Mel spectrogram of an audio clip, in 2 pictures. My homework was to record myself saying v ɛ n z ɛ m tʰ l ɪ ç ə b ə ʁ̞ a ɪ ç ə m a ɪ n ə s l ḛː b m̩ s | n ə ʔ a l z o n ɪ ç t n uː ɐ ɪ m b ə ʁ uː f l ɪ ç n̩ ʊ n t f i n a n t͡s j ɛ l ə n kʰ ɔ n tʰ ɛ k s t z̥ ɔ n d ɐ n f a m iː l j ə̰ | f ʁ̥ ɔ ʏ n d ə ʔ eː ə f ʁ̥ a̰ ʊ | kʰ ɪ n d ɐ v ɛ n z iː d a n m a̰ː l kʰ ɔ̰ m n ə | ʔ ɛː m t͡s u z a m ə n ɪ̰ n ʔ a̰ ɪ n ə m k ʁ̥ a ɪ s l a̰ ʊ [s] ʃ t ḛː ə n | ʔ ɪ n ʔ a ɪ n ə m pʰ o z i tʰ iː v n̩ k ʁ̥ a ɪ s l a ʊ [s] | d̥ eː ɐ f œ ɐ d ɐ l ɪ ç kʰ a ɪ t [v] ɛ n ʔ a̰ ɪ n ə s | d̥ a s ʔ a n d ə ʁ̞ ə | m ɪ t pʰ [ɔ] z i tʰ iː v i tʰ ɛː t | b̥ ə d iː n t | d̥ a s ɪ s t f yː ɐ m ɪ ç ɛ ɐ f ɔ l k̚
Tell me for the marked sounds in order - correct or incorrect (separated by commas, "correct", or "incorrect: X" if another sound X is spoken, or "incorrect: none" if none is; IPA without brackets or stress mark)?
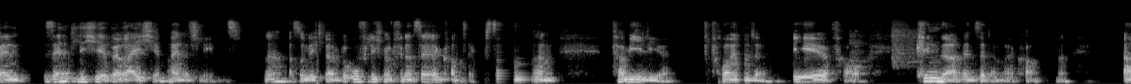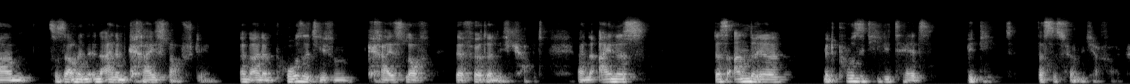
incorrect: f, incorrect: f, correct, incorrect: o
